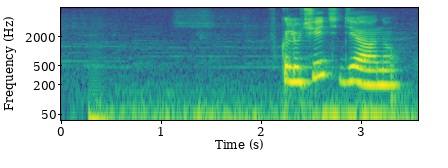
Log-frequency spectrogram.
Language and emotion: Russian, neutral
